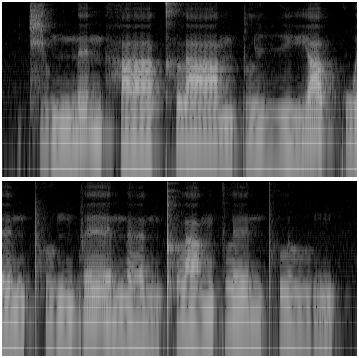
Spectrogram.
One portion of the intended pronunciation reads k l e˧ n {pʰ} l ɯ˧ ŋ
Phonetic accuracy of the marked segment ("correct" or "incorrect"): correct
